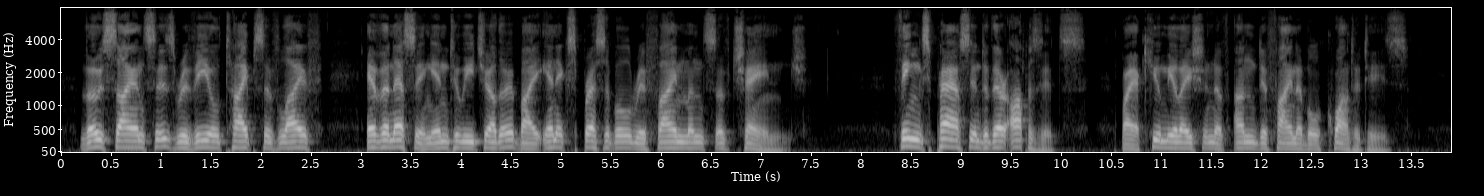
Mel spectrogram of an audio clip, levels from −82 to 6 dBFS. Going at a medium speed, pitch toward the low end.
No: slow, 110 wpm; low, 125 Hz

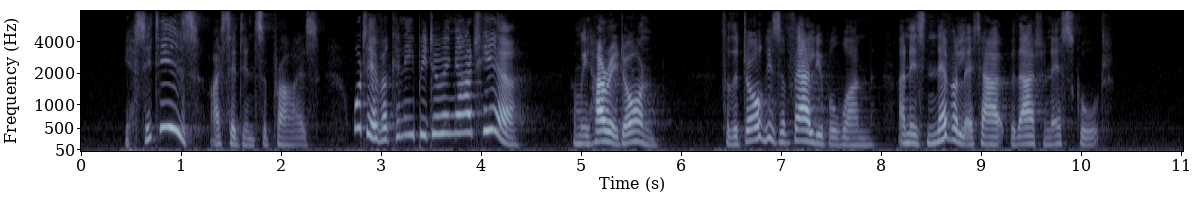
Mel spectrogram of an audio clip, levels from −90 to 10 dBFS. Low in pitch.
No: medium, 185 Hz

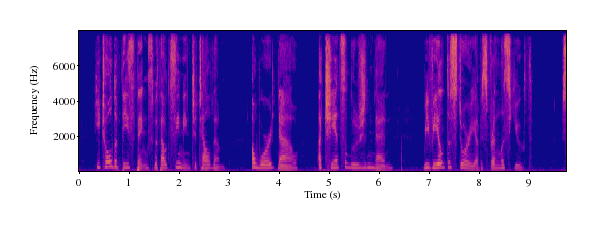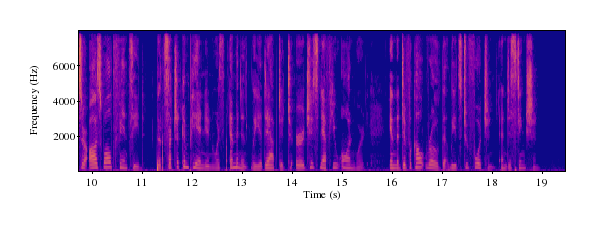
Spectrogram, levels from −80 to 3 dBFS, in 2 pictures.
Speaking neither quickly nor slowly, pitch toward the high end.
Yes: average, 150 wpm; high, 200 Hz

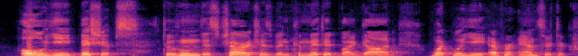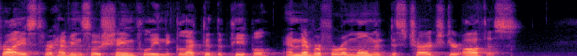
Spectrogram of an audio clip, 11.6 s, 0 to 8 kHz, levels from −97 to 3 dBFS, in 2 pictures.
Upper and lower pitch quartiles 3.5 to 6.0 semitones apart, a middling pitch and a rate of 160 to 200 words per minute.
Yes: average, 5.1 semitones; medium, 155 Hz; average, 175 wpm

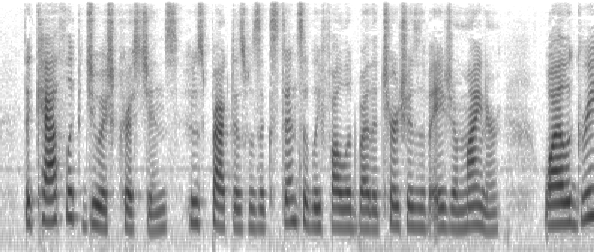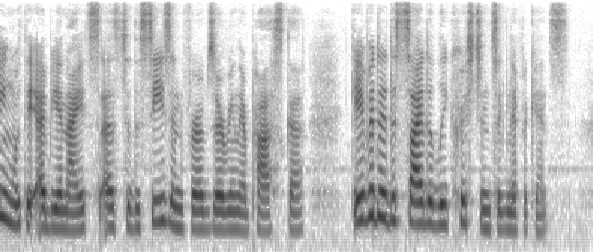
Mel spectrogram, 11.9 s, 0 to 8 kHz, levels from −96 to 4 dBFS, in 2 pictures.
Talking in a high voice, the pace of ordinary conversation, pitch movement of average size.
Yes: high, 195 Hz; average, 170 wpm; average, 4.0 semitones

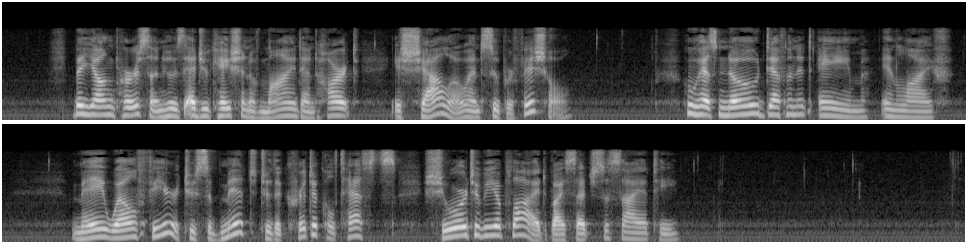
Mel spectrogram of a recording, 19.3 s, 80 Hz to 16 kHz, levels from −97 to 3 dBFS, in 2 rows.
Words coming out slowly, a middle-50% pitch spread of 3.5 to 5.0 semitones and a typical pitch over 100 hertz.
No: slow, 110 wpm; wide, 5.5 semitones; medium, 185 Hz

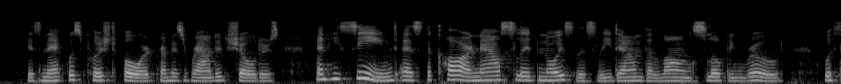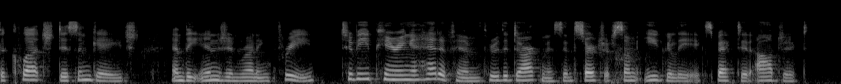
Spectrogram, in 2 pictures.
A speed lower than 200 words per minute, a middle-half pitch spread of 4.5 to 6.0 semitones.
No: average, 170 wpm; average, 3.3 semitones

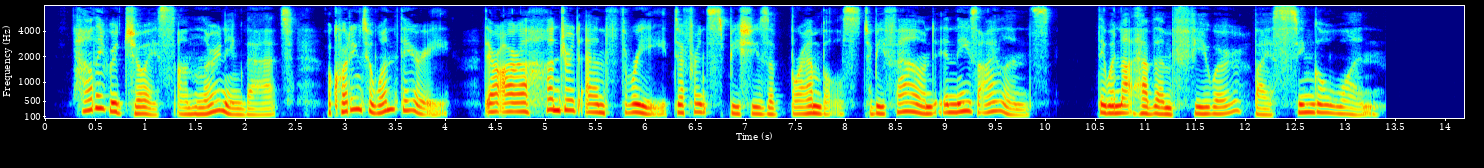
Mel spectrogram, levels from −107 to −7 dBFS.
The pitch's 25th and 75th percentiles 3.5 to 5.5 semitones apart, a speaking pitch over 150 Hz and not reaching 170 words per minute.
Yes: average, 4.7 semitones; high, 190 Hz; average, 150 wpm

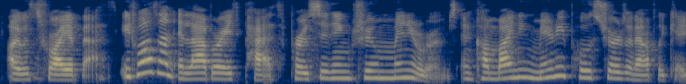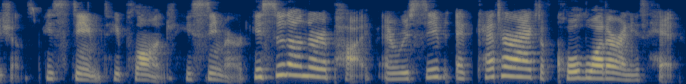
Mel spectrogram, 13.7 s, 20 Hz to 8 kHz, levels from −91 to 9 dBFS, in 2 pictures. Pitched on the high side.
Yes: high, 235 Hz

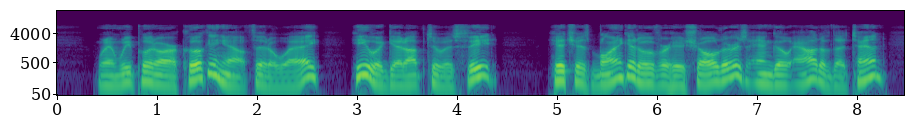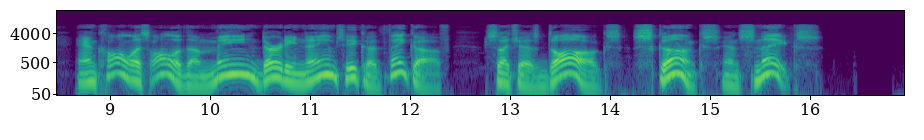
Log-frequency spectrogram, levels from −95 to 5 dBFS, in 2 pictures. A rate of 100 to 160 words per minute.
Yes: average, 155 wpm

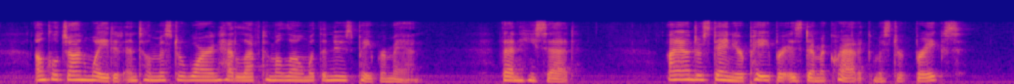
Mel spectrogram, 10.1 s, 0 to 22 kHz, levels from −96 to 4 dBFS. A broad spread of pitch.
No: average, 2.9 semitones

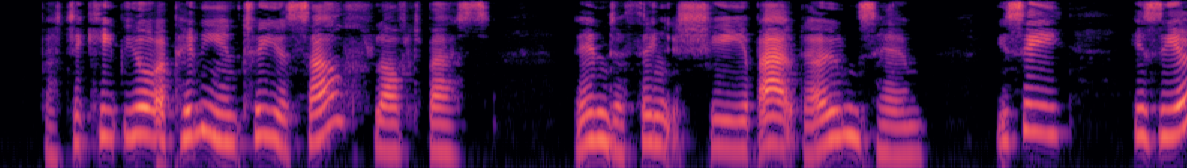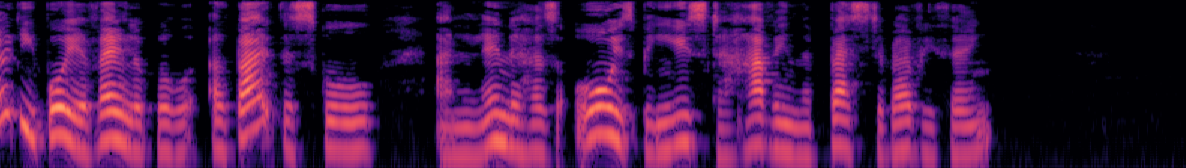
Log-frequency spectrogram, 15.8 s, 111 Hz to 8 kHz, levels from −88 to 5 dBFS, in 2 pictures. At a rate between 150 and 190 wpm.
No: slow, 135 wpm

